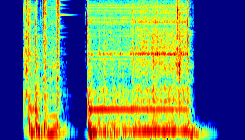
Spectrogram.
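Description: A short mechanical clatter, then about a second of steady, even whirring that cuts off suddenly, like a printer or similar machine running: a sound effect marking a transition.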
